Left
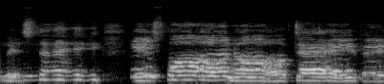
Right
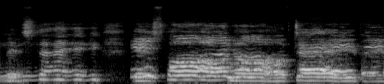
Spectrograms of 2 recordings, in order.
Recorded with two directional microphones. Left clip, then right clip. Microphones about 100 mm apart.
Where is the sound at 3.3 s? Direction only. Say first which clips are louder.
Right 2 dB; 35° right (ahead or behind).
